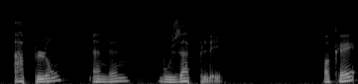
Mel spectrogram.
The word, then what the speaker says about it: appelons: keep only one L, so that's the reason why you will get the sound appelons, okay? This E is mute or silent, appelons, and then vous appelez.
